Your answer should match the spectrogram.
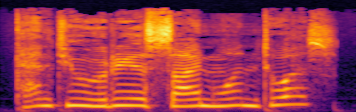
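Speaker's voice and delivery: high, loud, pleading question; desperate plea. A narrator's reading. Desperate woman begging Kelsey for a child, pleading.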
